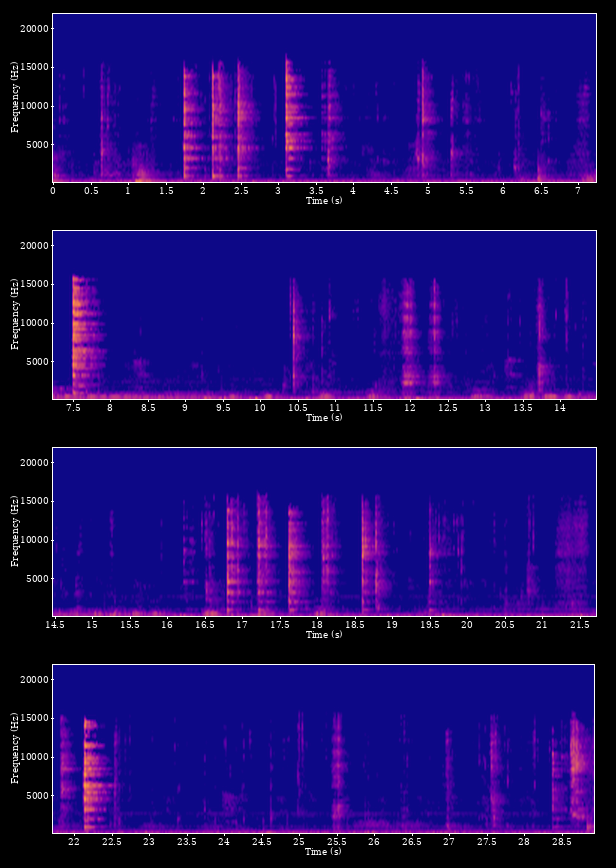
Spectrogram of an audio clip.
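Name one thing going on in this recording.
A spoon clinks and scrapes against a bowl.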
